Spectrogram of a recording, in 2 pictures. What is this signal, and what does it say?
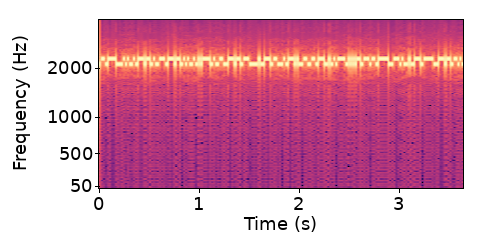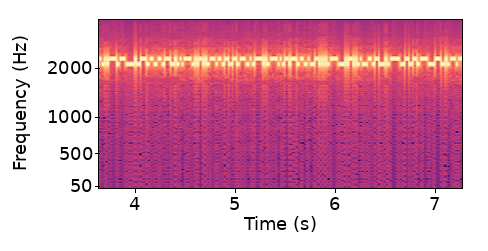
RTTY, about 50 baud. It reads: OF A FEW MACHINES THAT REMAINED IN PRODUCTION
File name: fsk170-50B / teletype-corp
